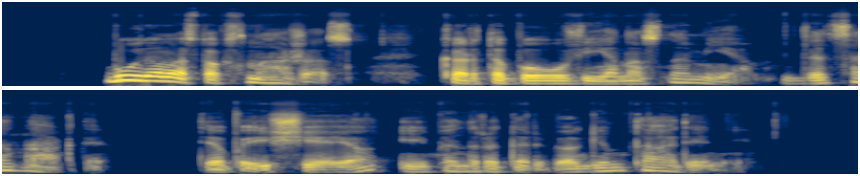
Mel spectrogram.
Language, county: Lithuanian, Vilnius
